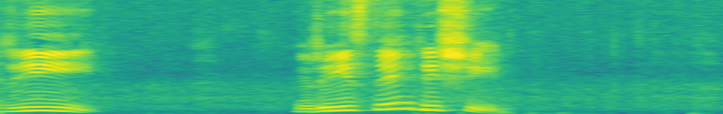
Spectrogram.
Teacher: मूर्धन्य, मूर्धा यानी तालु के आगे का भाग और दांत से थोड़ा पीछे का भाग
